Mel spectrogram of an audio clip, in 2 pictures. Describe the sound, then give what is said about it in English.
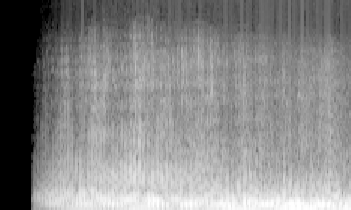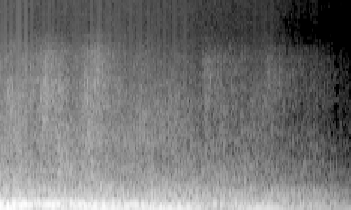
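A propeller aeroplane drones overhead, its low engine rumble rising in and holding steady before slowly fading away as it passes, with no voices present. “There's an aeroplane.”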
